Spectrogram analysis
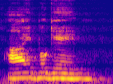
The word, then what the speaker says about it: Ibogaine: Ibogaine. Remember the name. Is that pronounced relatively properly, would you say?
